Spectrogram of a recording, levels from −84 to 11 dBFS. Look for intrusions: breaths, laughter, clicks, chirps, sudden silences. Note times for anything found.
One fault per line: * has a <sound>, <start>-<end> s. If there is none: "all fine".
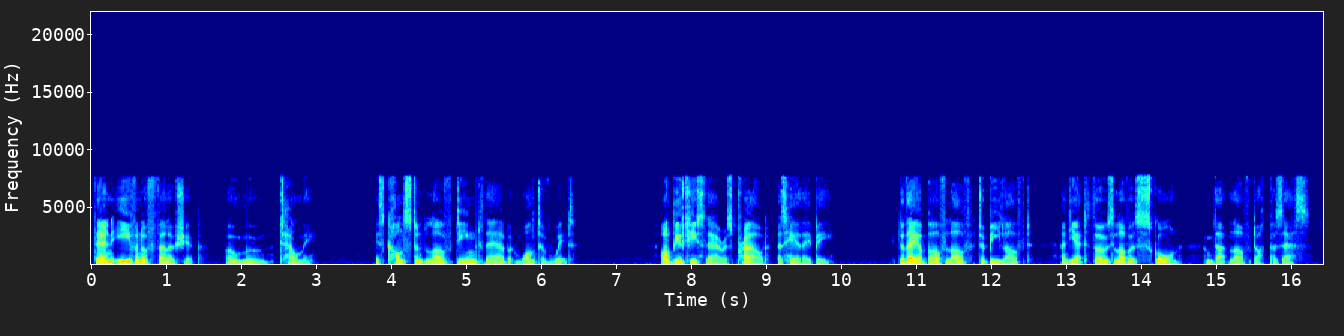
all fine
